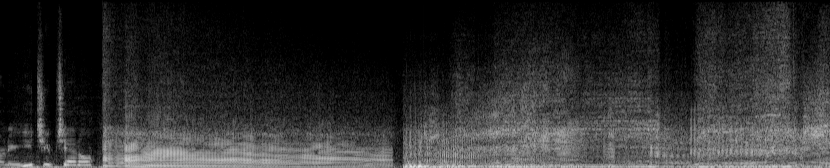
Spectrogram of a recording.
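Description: A dirt bike engine roars and revs up and down.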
